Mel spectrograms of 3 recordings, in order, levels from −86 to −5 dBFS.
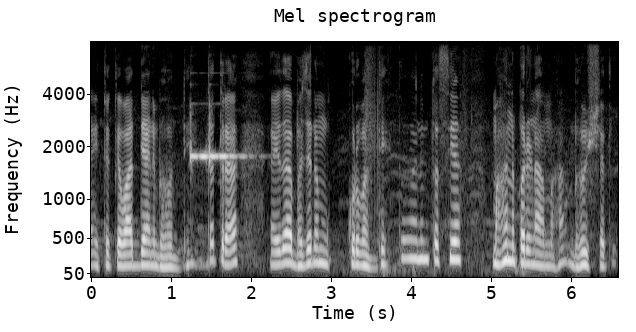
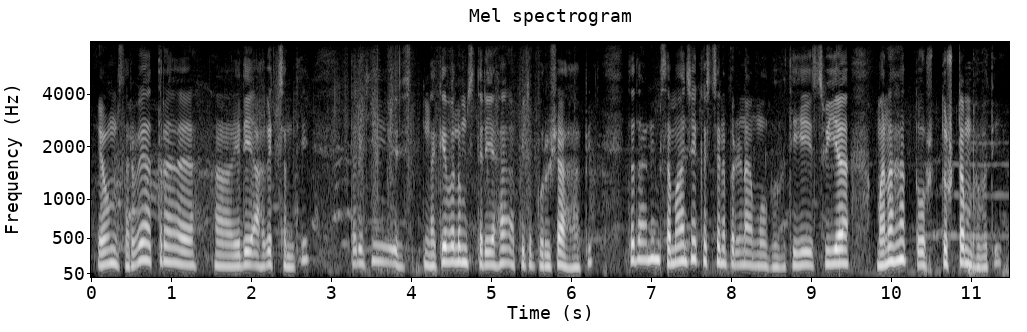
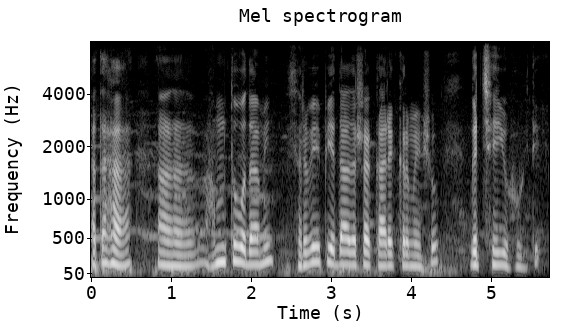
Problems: background sounds at intervals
